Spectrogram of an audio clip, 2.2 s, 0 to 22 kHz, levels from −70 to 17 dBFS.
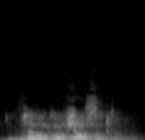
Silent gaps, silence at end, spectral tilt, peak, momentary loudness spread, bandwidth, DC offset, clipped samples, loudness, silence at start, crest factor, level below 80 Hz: none; 0.15 s; -6.5 dB/octave; -2 dBFS; 15 LU; 11.5 kHz; under 0.1%; under 0.1%; -17 LUFS; 0.1 s; 16 dB; -60 dBFS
